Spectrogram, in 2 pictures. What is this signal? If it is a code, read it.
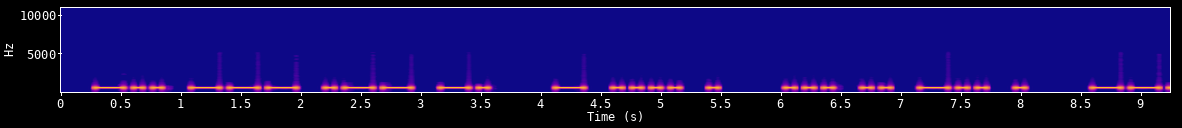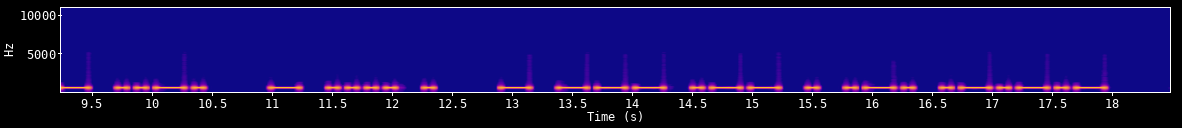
Morse code, heard as a keyed tone, about 15 wpm, 600 Hz. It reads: DOWN THE SIDE OF THE TOWER.
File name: learning center / tower trouble / tower trouble 15wpm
